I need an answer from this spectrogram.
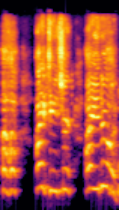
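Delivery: pitch goes way up into a squeak. Describing puberty, voicing a boy greeting his teacher, Mickey Mouse voice. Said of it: "the first period we sound like Mickey Mouse".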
